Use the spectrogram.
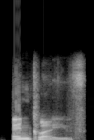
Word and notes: enclave: British English

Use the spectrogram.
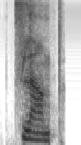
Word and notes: flump: Indian

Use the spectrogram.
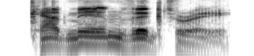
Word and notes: Cadmean victory: British English

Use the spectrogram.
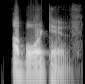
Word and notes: abortive: American English

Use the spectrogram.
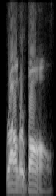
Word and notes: rollerball: American English

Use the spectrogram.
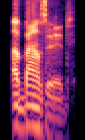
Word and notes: Abbasid: British English

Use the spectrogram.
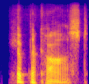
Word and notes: hypocaust: American English

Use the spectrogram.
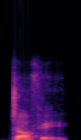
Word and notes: toffee: Indian

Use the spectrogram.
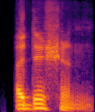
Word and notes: addition: American English

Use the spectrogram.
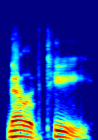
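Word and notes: naïvety: American English

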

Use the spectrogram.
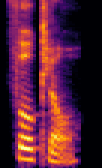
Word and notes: folklore: Indian

